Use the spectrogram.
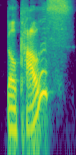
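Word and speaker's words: Belcalis: spanish what's the first one b east b-e-l-c-a-l-i-s belkalis i'd have to write it down i can't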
